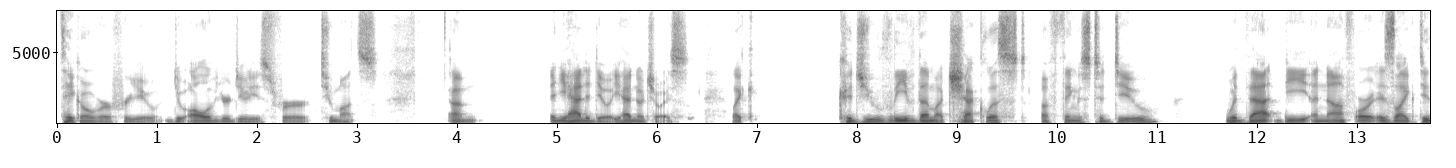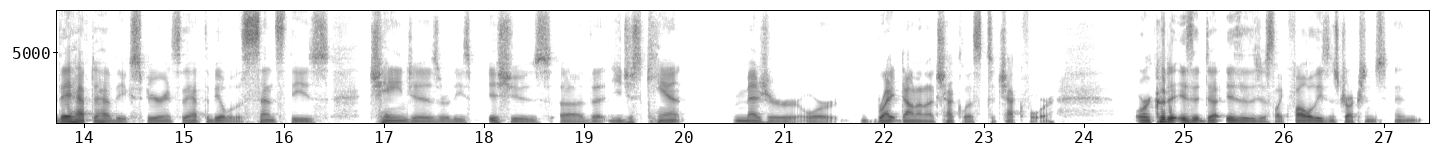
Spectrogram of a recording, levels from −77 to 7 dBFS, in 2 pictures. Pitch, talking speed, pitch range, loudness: 95 Hz, 195 wpm, 85-110 Hz, -28 LUFS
